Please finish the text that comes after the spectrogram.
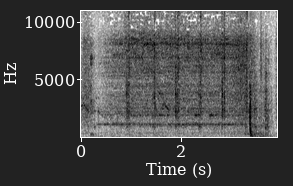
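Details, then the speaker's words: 1984 Chevrolet Corvette C4, rear wheel turned slowly forward by hand: faint regular clicks about two a second, wheel hard to turn backward; owner heard grinding when slowing and speeding up, suspects rear end, not confirmed. "You hear that? Click, click, click. That's forward. So if I go backward, it's real hard to turn backwards."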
